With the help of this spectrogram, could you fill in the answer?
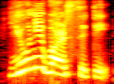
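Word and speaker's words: university: যেমন হচ্ছে ইউনিভার্সিটি। এখানে কিন্তু ইউ দিয়ে আ উচ্চারণ হচ্ছে না।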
